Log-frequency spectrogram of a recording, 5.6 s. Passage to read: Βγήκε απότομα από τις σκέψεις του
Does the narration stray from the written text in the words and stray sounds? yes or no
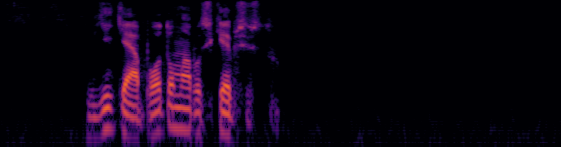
no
